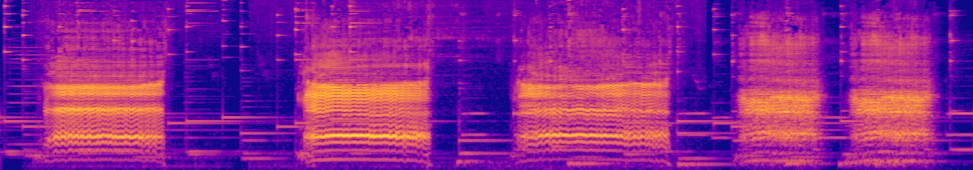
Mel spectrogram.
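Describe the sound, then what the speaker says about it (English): A sheep bleats five times in separate wavering calls, the last two shorter and quicker, close and clear with no voices. "Sheep says baa."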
